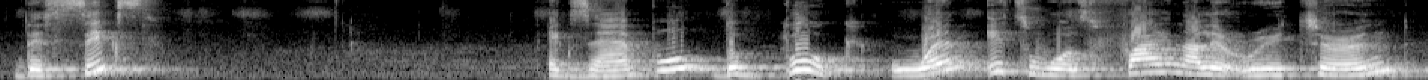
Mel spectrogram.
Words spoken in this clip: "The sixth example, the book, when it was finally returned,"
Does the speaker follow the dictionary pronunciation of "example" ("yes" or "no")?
yes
